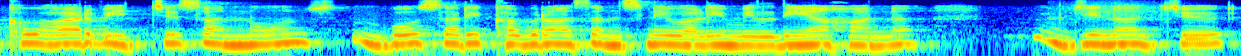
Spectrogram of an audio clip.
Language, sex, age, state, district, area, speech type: Punjabi, female, 30-45, Punjab, Ludhiana, urban, spontaneous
